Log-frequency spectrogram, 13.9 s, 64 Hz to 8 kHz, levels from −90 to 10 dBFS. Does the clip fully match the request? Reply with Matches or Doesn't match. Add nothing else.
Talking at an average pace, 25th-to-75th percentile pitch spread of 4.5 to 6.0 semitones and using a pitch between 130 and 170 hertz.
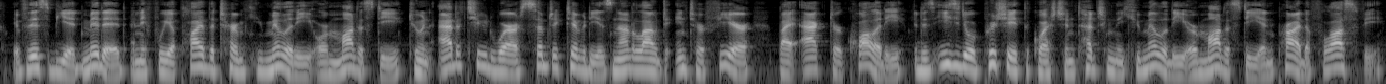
Matches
